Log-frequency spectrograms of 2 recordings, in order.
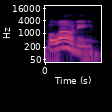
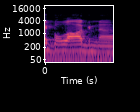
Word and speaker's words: bologna: I'm like, why is it pronounced that way? Like, baloney. Like, baloney. I always just say Bologna because that's how it's spelled, so I'm gonna pronounce it like that.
